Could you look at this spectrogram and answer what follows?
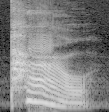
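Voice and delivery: "Pow" with a burst of air; aspirated English P. Shown as a demonstration. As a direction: pop the P in "Pow", long falling ow. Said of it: "relâchée d'air entre mon P et mon ow".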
